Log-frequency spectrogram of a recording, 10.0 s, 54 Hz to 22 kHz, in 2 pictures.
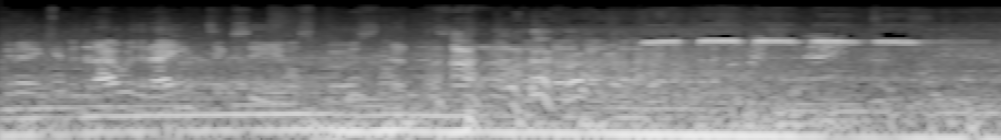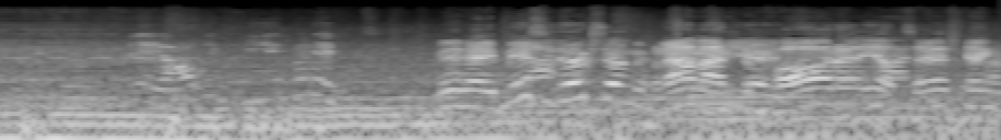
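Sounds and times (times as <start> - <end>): people talking: 0.0 - 4.6, 5.6 - 10.0
short high beeps: 3.2 - 4.8.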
